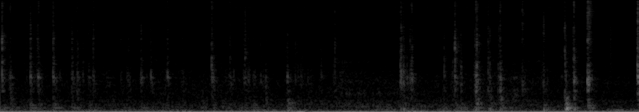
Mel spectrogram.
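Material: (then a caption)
Plastic. Fingertips of both hands type steadily on a black plastic full-size computer keyboard resting on a wooden desk. A quick run of bright, crisp key clicks and taps sits over a constant low rumble, with a few louder strikes near the end.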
